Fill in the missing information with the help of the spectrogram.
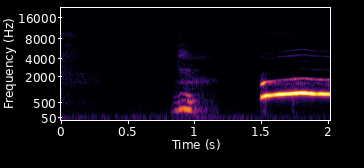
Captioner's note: howling sound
